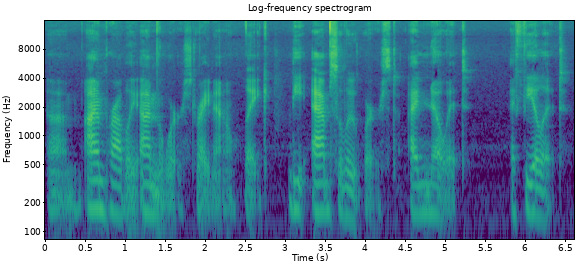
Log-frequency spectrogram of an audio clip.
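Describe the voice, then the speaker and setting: Raspy, gravelly-voiced woman, forties, family vlogger, chatty and self-deprecating. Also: sits low, level tone, measured pace. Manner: chatty, rambling, self-deprecating with small laughs. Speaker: vlogger mom. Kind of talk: rambling casual vlog chat.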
